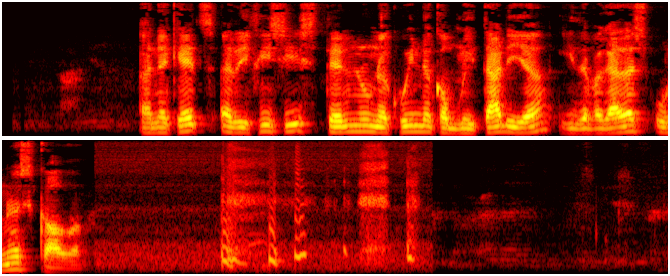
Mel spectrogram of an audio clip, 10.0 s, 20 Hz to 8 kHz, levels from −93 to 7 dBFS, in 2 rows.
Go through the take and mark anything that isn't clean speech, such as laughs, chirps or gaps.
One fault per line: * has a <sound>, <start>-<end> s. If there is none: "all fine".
* has a laugh, 6.6-8.2 s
